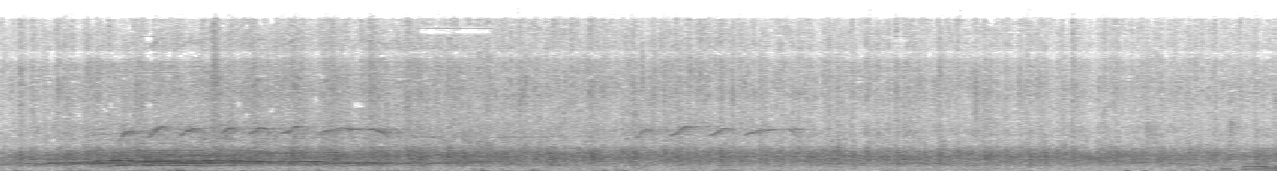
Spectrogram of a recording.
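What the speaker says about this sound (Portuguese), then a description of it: "se você puder, ficar de pé e receber com um forte aplauso Dr. Augusto Cury." Dense, steady applause from a lecture audience standing to welcome a speaker in London, loud at the start and then holding an even wash of clapping, with faint cheers or whistles briefly rising above it.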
